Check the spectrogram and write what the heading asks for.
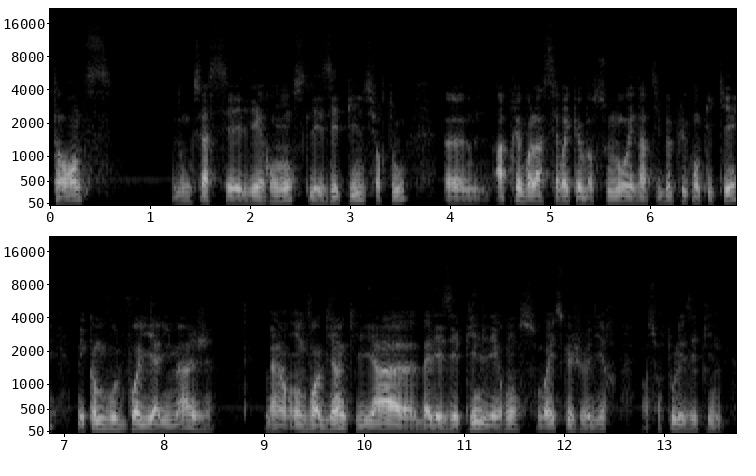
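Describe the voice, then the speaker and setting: A man casually showing an oracle card deck, talking in a relaxed, hesitant way with many pauses and fillers. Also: sits low, muffled recording. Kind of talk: casual product presentation to camera.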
